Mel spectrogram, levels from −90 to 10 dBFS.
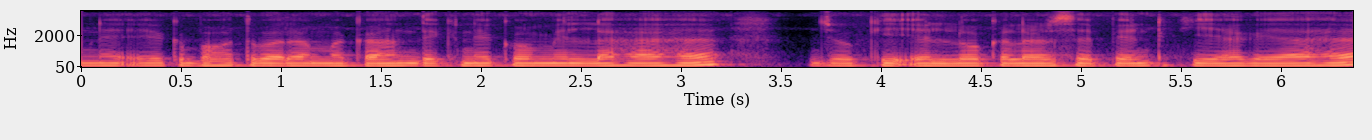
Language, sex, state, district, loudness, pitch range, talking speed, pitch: Hindi, male, Odisha, Khordha, -16 LUFS, 110-115 Hz, 170 wpm, 115 Hz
